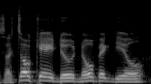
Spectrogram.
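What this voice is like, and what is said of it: Imitated Midwestern accent. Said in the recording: “His Midwestern accent.”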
